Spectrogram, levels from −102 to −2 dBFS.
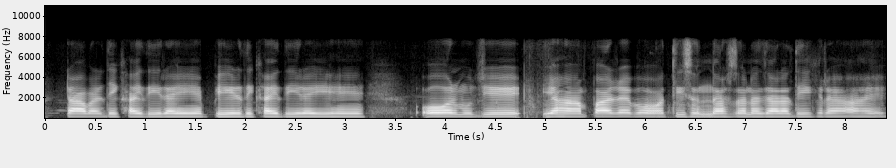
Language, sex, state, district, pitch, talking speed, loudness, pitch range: Hindi, female, Chhattisgarh, Korba, 180 Hz, 150 wpm, -17 LUFS, 180-185 Hz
